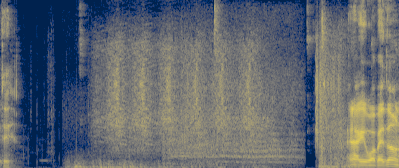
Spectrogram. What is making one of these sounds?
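A spell blasts with a rushing whoosh.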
